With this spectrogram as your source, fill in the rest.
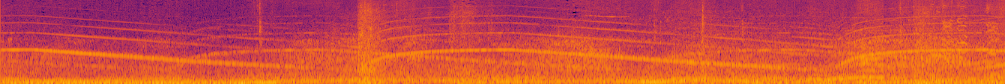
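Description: A police siren wails nearby, rising and falling over and over.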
